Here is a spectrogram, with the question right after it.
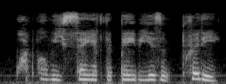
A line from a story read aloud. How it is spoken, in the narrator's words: whispered Diana in trepidation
